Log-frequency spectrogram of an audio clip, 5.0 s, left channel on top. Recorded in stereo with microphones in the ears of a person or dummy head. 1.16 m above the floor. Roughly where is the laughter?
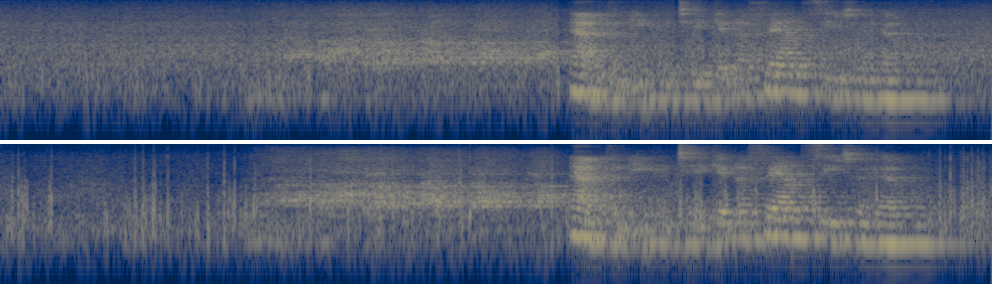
Right.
